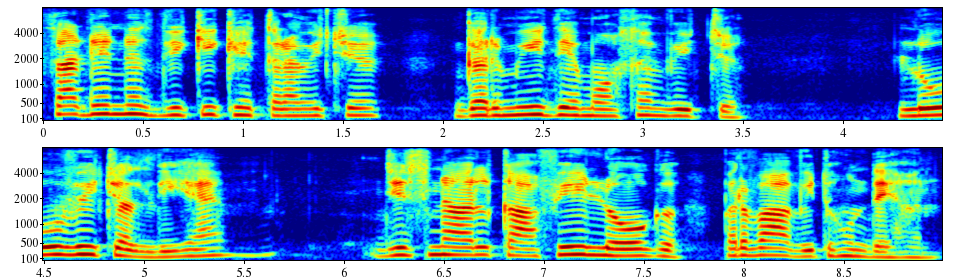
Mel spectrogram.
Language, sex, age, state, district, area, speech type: Punjabi, male, 18-30, Punjab, Pathankot, urban, spontaneous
